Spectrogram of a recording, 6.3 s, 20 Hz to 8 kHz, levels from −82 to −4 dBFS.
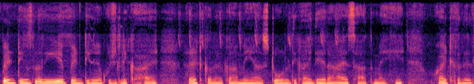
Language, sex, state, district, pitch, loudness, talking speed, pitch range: Hindi, male, Himachal Pradesh, Shimla, 145 Hz, -20 LUFS, 225 wpm, 140-155 Hz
